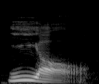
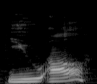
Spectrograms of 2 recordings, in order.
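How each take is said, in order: First: The first word has a spread ee vowel. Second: The first word has a rounded oo vowel. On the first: "or the e" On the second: "you'd get the oo"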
